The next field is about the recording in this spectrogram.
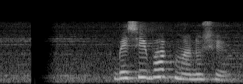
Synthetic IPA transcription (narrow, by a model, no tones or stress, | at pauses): beʃiɾbʱaɡmanuʃeɾ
